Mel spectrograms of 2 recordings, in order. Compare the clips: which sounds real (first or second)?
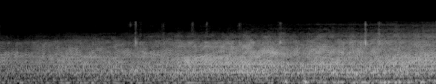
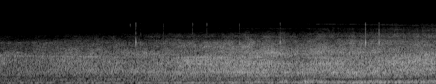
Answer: second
